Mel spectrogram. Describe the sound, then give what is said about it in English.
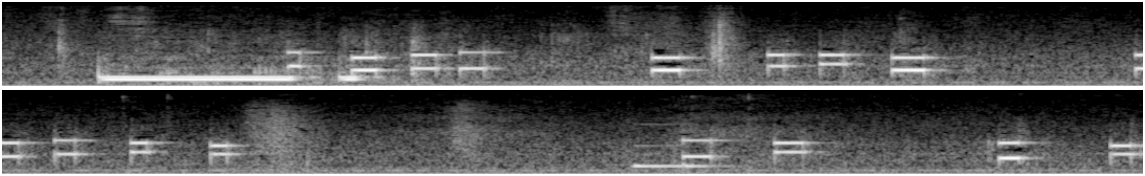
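A dial tone gives way to a quick series of telephone keypad beeps, tapped out in short bursts over a steady low hum, as a number is dialed on speakerphone at a meeting in Taney County, Missouri. “And then as you guys review that, I will make the phone call to call them.”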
